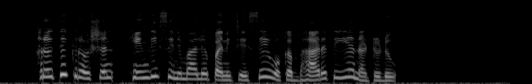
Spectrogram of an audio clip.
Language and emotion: Telugu, neutral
